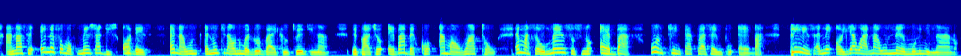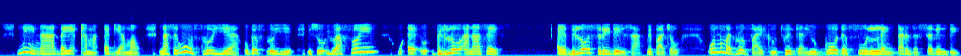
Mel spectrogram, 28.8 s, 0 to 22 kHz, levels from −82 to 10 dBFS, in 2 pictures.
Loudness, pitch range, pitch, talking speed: -25 LUFS, 160-220 Hz, 185 Hz, 200 wpm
